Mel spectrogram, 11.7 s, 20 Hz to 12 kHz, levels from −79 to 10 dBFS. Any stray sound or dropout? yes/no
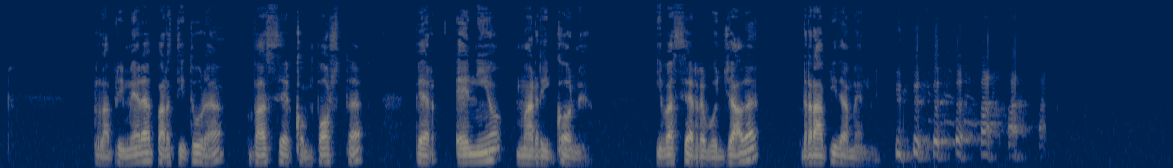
yes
